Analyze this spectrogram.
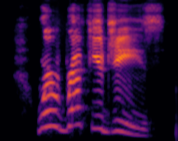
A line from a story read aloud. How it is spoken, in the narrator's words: Mahmoud yelled, unable to stay silent any longer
